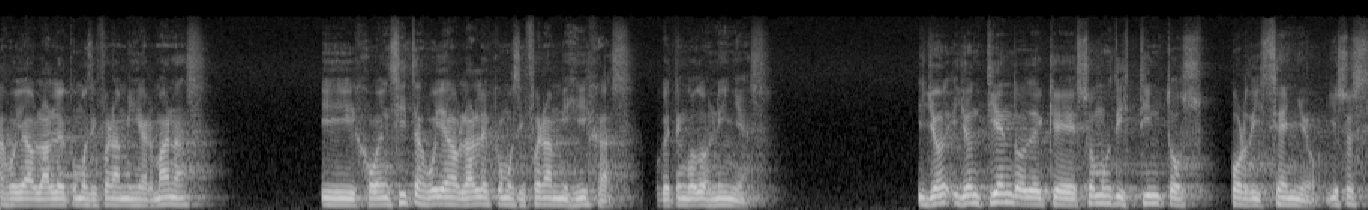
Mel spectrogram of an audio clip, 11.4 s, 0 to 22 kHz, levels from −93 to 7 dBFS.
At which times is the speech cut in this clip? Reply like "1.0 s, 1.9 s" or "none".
5.4 s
